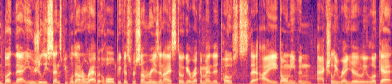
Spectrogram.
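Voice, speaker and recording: A man with an American accent talks at a fairly quick pace with hardly any pauses. His loudness stays very even over noticeable background noise. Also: medium pitch for a man, ordinary pitch variation. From US, Mexican American family. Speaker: YouTuber, design content creator. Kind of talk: casual opinion talk to camera. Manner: casual, conversational.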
